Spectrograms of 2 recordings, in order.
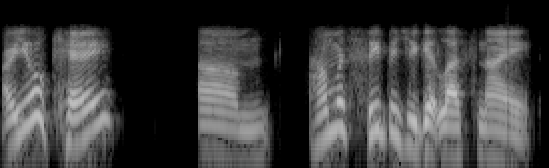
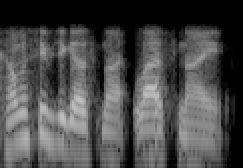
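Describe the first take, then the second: First: "Are you okay?" with a strong rise, "how much sleep did you get last night?" asked as a question; clear question intonation. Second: "How much sleep did you get last night?" rushed out fast and falling, like a statement; flat statement tune. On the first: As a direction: model a clear questioning tune, rising on "okay". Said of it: "it's really clear that you're asking a question". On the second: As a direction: say the question fast with a falling end, no rise. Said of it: "instead of like". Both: Shown as a demonstration.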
